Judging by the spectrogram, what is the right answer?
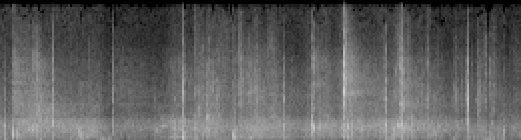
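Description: Ball hockey sticks and ball clacking on the court in a rapid, irregular series of sharp knocks.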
